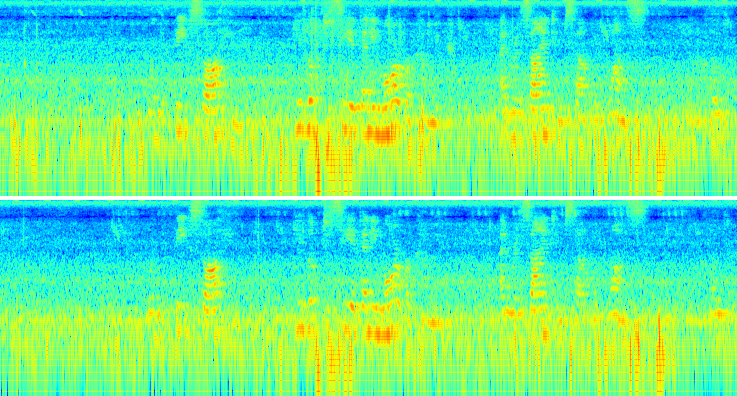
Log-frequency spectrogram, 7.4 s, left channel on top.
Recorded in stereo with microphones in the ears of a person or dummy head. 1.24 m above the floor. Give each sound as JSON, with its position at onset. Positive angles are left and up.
{"t": 1.5, "sound": "a woman speaking", "side_deg": 20, "distance_m": 3.0}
